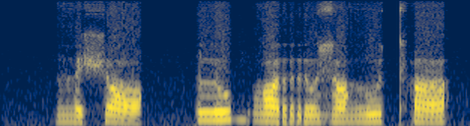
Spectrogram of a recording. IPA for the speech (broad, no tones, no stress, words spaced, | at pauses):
ɦəʃɔ | lubʱɔ ruzɔɦu tʰʌ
